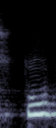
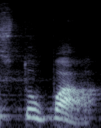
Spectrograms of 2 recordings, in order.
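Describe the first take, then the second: First: The word ends on the consonant 'p'. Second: The word ends with an added 'a' vowel. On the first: This is the native Hindi form. The speaker calls it right. "हमारी भाषा में तो उसको स्तूप बोला जाता है" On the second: This is the English-influenced form. The speaker calls it wrong. "अरे अंग्रेजों ने ए लगा दिया"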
